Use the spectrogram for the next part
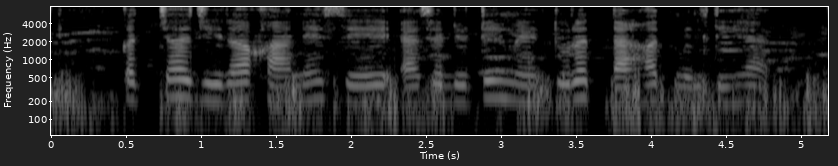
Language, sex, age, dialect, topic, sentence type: Hindi, female, 25-30, Marwari Dhudhari, agriculture, statement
